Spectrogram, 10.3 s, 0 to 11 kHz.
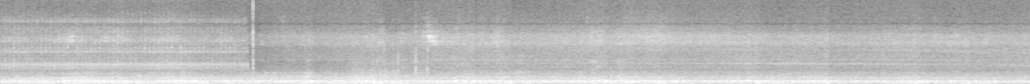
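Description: Seibu 40000 series electric train running into an underground station platform: a loud, steady rumble of wheels and running gear, echoing in the enclosed station.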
